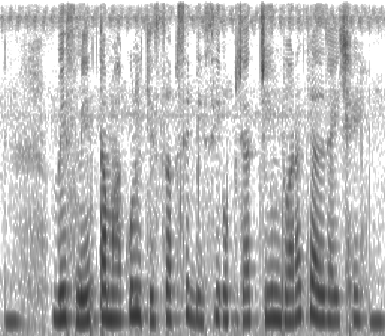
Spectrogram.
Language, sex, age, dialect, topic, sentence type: Magahi, female, 25-30, Western, agriculture, statement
